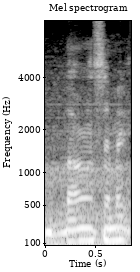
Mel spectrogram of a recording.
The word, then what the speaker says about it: Baron Samedi: There is this lua called Baron Samedi. How do you say Baron that? Samedi. Baron Samedi.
